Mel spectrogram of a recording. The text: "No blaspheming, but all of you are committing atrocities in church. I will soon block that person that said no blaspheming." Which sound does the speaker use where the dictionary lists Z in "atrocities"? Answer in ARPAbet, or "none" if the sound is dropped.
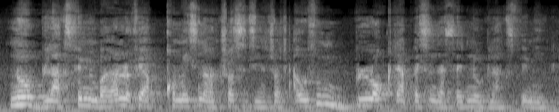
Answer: none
